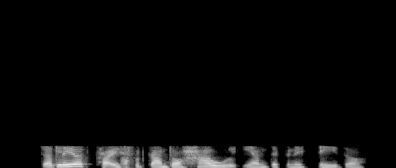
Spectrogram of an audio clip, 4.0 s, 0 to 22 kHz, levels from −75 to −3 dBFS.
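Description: A short speech recording with aliasing all the way through. The sibilants come out gritty and metallic, and the top of the spectrum runs hard into an edge at 3 kHz. That fits a downsample to about a 6 kHz rate with no anti-aliasing filter beforehand, so everything above 3 kHz folded back down as unrelated tones. The folded energy sits only around 20 dB under the speech.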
